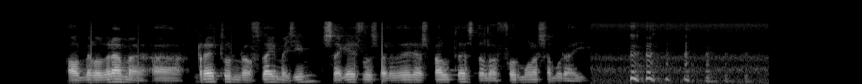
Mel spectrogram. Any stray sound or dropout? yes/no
yes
